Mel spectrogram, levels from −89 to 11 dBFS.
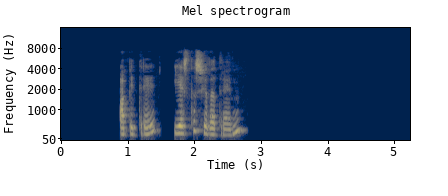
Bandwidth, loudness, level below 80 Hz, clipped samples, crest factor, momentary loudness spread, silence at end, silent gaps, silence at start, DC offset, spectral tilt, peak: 7.8 kHz; -24 LUFS; -72 dBFS; under 0.1%; 24 dB; 9 LU; 2.5 s; 1.51-1.69 s; 0.85 s; under 0.1%; -4 dB/octave; -4 dBFS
